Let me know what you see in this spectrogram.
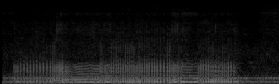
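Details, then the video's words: Pet dog asleep, snoring steadily in a low, rattling drone with a buzzy throb across about three seconds, quiet room otherwise. "My Dog Snoring"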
